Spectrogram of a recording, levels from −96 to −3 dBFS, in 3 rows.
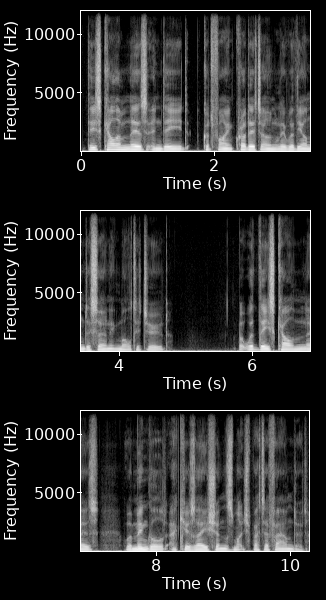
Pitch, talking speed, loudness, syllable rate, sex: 130 Hz, 120 wpm, -16 LUFS, 5.1 syllables/s, male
